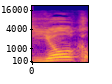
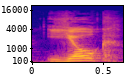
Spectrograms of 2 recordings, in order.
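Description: First: The L sound is pronounced before the K. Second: There is no L sound before the K. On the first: The speaker calls it right. "It's pronounced yolk like folk" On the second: The speaker calls it wrong. "not yolk like joke"

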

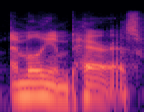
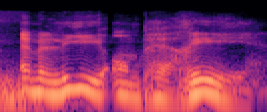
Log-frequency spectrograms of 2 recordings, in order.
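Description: First: The title is said with plain English pronunciation. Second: The title is said with French-style pronunciation. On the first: The speaker calls it wrong. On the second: The speaker calls it right.

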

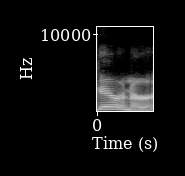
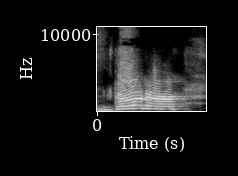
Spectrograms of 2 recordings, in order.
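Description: First: The name does not rhyme with Turner. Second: The name rhymes with Turner. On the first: The speaker calls it wrong. "I have been saying Gerner, and I apologize" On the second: The speaker calls it right. "his last name is pronounced like Turner with a G"

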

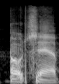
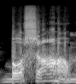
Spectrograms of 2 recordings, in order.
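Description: First: The 'ch' is said as a hard 'ch' sound. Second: The 'ch' is said as a soft French 'sh'. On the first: The speaker calls it right. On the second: The speaker calls it wrong.

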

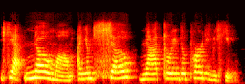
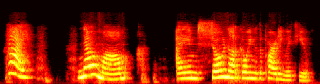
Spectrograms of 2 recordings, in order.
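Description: First: A teenage girl voice with braces is used. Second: A typical teenage girl voice is used.

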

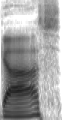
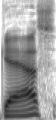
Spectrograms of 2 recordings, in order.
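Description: First: The vowel does not rhyme with gas. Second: The vowel rhymes with the word gas. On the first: The speaker calls it wrong. "not Gass or anything else" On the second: The speaker calls it right. "it rhymes with gas"

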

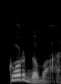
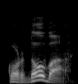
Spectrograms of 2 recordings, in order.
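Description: First: The stress is on the first syllable. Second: The stress is on the second syllable.

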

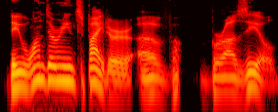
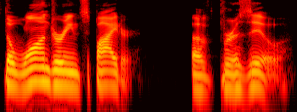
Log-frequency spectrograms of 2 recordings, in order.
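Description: First: It is said in an attempted Brazilian accent. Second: It is said in the speaker's plain accent.

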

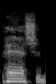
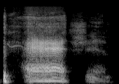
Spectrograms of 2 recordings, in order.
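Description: First: The word is said flatly, with little energy. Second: The word is said intensely, with strong energy. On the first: This is the wrong kind of passion. The speaker calls it wrong. "Not passion" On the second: This is the real passion the game needs. The speaker calls it right. "but passion"

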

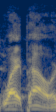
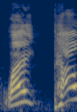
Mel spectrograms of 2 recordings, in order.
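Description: First: It is said in a hostile, menacing tone. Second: It is said in a cheerful, upbeat tone.

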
